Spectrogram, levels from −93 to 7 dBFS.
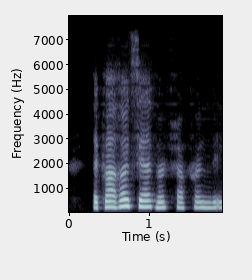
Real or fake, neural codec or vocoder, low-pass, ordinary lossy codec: fake; codec, 16 kHz, 0.5 kbps, FunCodec, trained on LibriTTS, 25 frames a second; 7.2 kHz; AAC, 48 kbps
